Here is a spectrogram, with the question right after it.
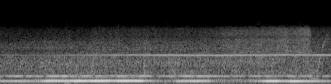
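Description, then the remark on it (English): Steady radio static hisses beneath a low electronic hum and thin sustained tones, with faint wavering signal pulses drifting through; no voices, just a continuous crackly transmission at moderate volume. The signal is picked up from the planet Venus. “There's no reason that Venus shouldn't radiate impulses. I don't mean the static.”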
